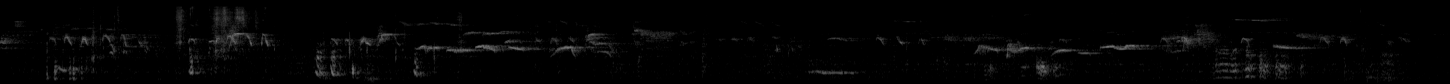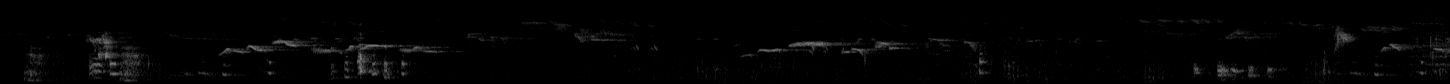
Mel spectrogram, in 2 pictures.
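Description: Domestic chickens clucking among scattered chirps of small birds: many short calls coming and going, with a few sharper sounds in between.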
